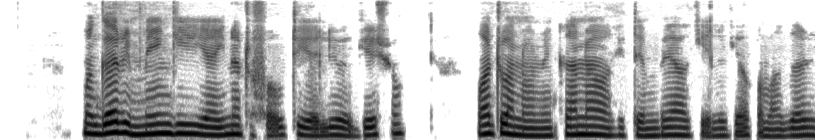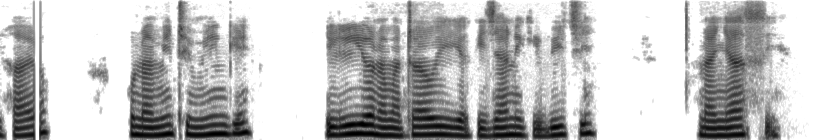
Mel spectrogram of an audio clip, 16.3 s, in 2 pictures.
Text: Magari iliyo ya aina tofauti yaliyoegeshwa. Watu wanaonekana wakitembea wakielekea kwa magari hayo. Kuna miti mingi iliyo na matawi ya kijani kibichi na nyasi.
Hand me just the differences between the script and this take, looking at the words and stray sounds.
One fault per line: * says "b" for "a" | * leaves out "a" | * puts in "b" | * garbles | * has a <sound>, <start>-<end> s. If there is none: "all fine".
* says "mengi" for "iliyo"
* has a dropout, 8.5-8.6 s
